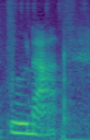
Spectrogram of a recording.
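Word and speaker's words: Oona: Then we have the wonderful name Una, spelled O-O-N-A, Una.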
